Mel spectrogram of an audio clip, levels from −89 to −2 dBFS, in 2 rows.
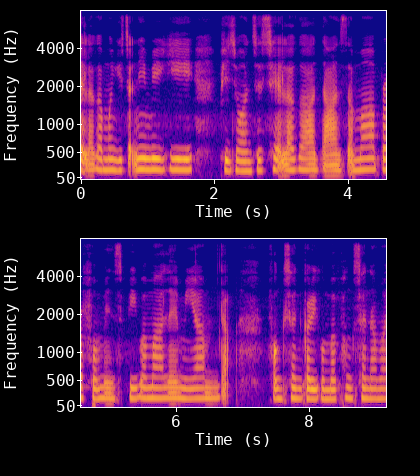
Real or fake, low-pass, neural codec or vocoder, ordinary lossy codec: real; 7.2 kHz; none; none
